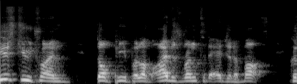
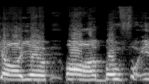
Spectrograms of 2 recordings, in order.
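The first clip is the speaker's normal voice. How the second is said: mocking put-on voice, higher and louder; 6 semitones higher, 8 dB louder than usual. Mocking a teammate's claim to be two-footed: mocking imitation of Cavs. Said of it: "Get Cavs like".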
